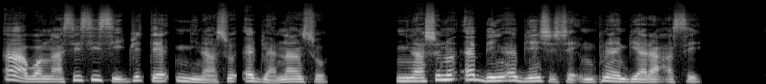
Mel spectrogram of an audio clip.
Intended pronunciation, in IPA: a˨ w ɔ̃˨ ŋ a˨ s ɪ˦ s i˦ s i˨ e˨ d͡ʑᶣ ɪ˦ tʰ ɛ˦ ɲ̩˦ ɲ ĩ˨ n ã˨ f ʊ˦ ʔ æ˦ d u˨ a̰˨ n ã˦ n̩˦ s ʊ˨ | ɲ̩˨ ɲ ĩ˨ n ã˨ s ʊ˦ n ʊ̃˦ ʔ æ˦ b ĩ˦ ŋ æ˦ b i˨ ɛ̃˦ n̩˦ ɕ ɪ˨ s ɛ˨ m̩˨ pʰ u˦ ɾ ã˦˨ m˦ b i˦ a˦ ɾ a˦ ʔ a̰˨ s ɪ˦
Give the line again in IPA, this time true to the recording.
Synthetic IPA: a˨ w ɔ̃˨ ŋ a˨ s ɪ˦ s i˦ s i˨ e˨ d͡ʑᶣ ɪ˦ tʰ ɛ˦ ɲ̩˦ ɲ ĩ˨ n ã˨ s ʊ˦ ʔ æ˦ d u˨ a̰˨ n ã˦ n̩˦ s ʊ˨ | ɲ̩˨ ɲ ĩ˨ n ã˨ s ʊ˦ n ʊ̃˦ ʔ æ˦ b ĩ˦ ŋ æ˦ b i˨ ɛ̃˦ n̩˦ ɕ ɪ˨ s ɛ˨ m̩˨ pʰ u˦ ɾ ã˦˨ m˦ b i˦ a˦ ɾ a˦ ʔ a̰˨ s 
